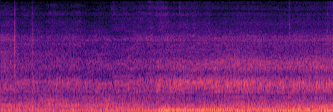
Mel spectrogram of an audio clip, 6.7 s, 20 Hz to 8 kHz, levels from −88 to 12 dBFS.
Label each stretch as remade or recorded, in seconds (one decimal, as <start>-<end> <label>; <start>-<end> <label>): 0.0-0.9 remade; 0.9-1.7 recorded; 1.7-2.7 remade; 2.7-3.7 recorded; 3.7-4.5 remade; 4.5-6.7 recorded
